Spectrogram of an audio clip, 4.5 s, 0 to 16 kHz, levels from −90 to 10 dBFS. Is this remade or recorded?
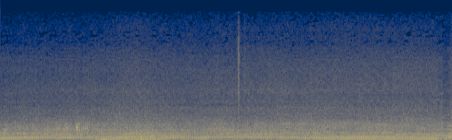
remade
